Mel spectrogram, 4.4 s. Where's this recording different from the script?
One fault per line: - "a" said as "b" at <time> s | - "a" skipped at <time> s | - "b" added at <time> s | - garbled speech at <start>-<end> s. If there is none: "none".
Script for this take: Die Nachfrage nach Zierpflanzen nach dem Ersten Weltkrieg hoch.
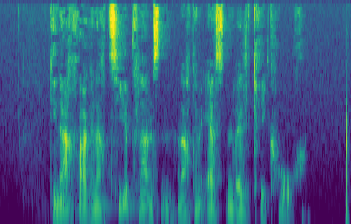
none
